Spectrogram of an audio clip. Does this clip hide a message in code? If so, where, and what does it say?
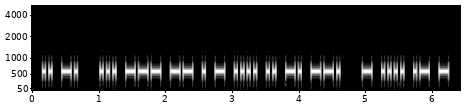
Yes: Morse code from 0.2 to 6.3 s, heard as a keyed tone, about 25 wpm, 600 Hz. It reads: IN SOMETHING THAT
